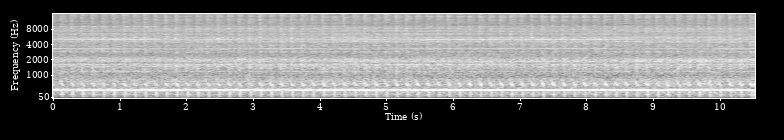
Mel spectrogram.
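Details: BSA PCP air compressor on first-ever run, gauge set to 200 bar auto cut-off, fans on: steady rapid pumping about two strokes a second over an even hum with no knocks or rattles; running normally.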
